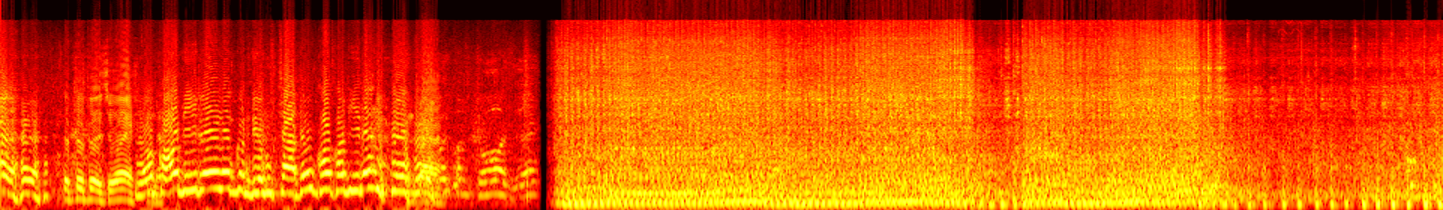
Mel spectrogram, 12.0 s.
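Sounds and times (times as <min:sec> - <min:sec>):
motorbike engine running: 0:04.6 - 0:12.0.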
